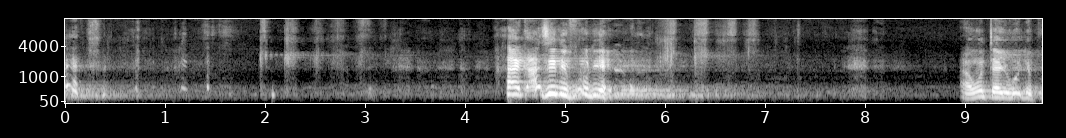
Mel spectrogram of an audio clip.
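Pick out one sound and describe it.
A man preaches loudly and with passion through a microphone in a large echoing hall.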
